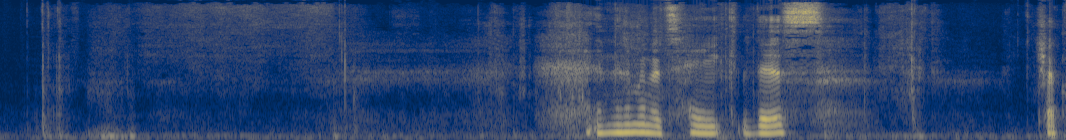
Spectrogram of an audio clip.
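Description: Paper rustles softly as hands slide cards across a table.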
